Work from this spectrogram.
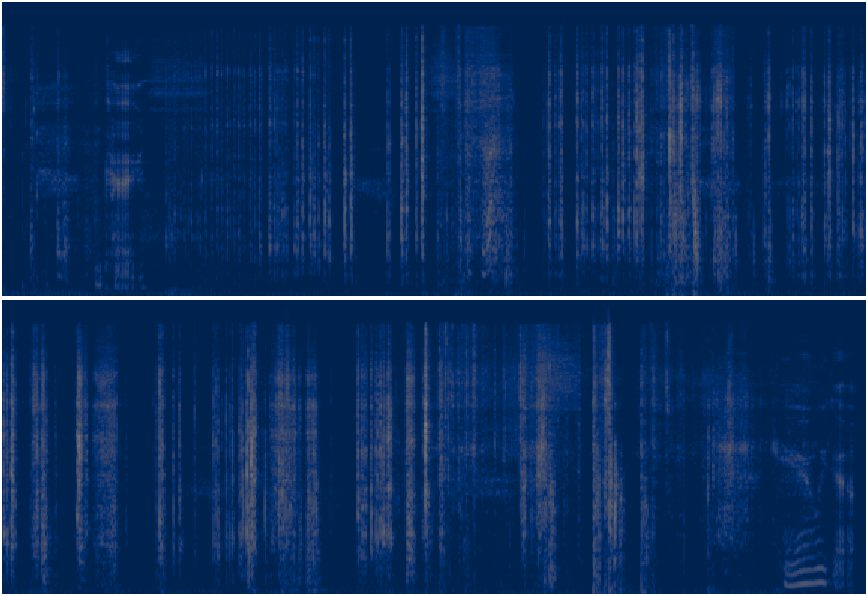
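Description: Scissors snipping through paper for a craft project, with many short crisp cuts and rustling paper throughout, close up and fairly quiet, while someone talks at times.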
